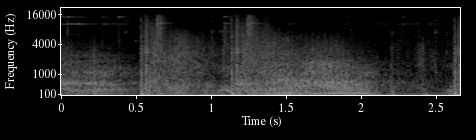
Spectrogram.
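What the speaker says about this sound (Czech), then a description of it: "tak já se mu pokusím dát headshot" Rapid gunfire in Metro Last Light, a burst of several loud shots fired at a monster while aiming for the head, with sharp onsets at the start and near the end over dense game noise.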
